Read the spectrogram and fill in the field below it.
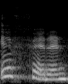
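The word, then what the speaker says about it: efferent: एफरेंट sorry एफरेंट आर्टल और जो निकलेगी इसको हमने कहना है इ फरेंट आर्टल स्पेलिंग सेम है बस ए और ई का फर्क है ठीक है आपको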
